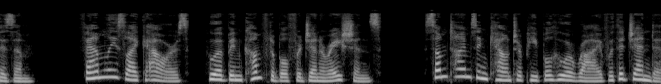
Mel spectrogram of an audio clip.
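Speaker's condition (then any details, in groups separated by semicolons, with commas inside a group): No condition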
